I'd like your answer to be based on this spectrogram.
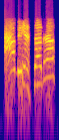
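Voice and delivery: over-the-top Southern holler; Southern accent. Acted. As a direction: belt it out in an eager Southern accent. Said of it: "I talk with a Southern accent".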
